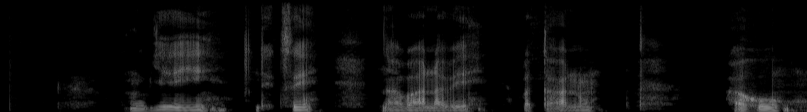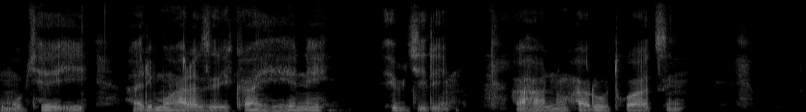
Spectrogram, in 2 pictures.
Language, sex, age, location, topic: Kinyarwanda, female, 18-24, Kigali, agriculture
